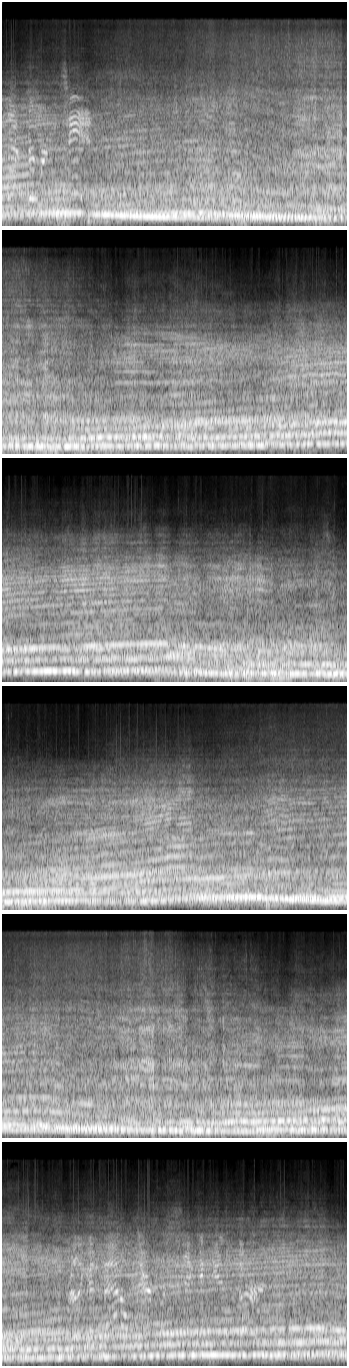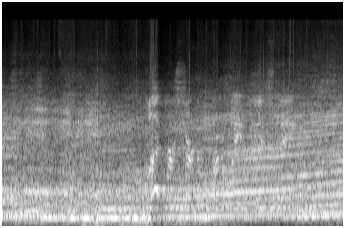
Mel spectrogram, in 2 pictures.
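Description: Three Focus midget race cars lapping an oval, their four-cylinder engines revving up along each straight and dropping off into the turns. The engine note rises and falls in pitch about every seven to eight seconds, with no break.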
